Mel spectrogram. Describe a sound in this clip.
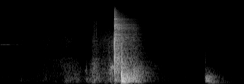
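A golf driver strikes a ball off a hitting mat with a sharp crack.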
